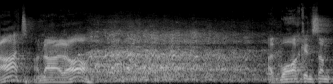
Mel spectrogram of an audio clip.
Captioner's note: audience laughing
